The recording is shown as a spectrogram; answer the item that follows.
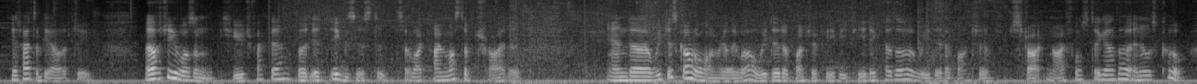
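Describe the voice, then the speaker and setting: A man with an Australian accent at a very fast pace, with audible room echo. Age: 20s. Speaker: gaming streamer. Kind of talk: casual gameplay chat. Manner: rambling, hesitant with fillers.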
